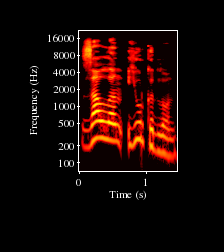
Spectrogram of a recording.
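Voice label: "заллӧн юркыдлун", Komi, female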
